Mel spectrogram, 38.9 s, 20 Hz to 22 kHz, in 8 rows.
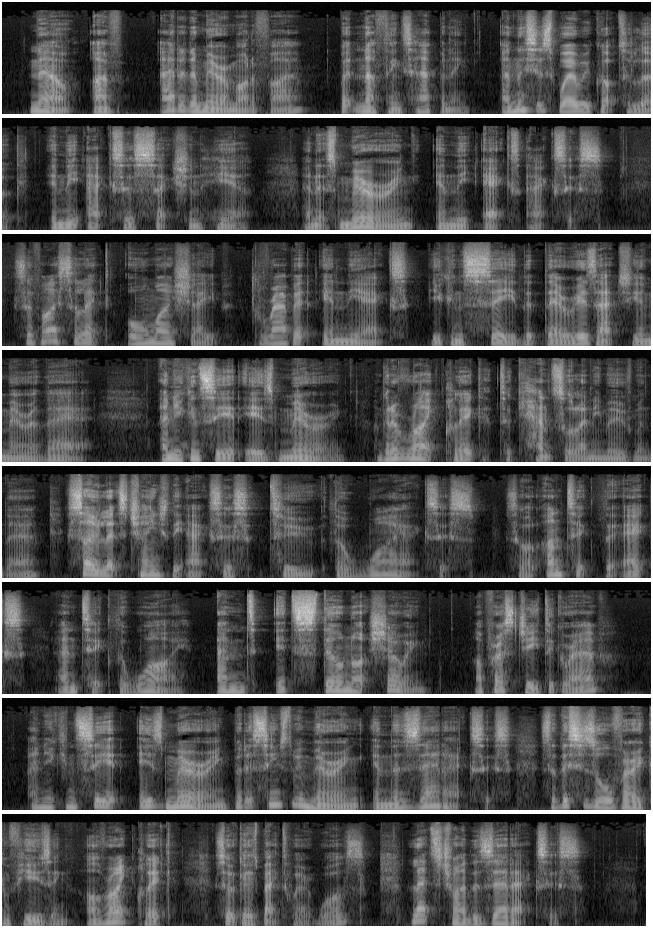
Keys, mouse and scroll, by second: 0.6-3.4 middle drag, 10.9 a, 11.7 g, 19.1 middle click, 23.1 click, 25.9 click, 28.1 g, 35.5-36.9 middle drag, 37.8 click, 38.3-38.9 middle drag.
